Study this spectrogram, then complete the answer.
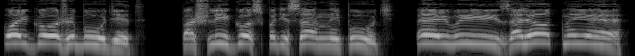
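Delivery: high, loud, slow drawn-out holler; slow, loud, high coachman whooping; coachman's cry. Acted. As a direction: urge the horses on with a wild cry. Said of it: "выкрикнул".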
